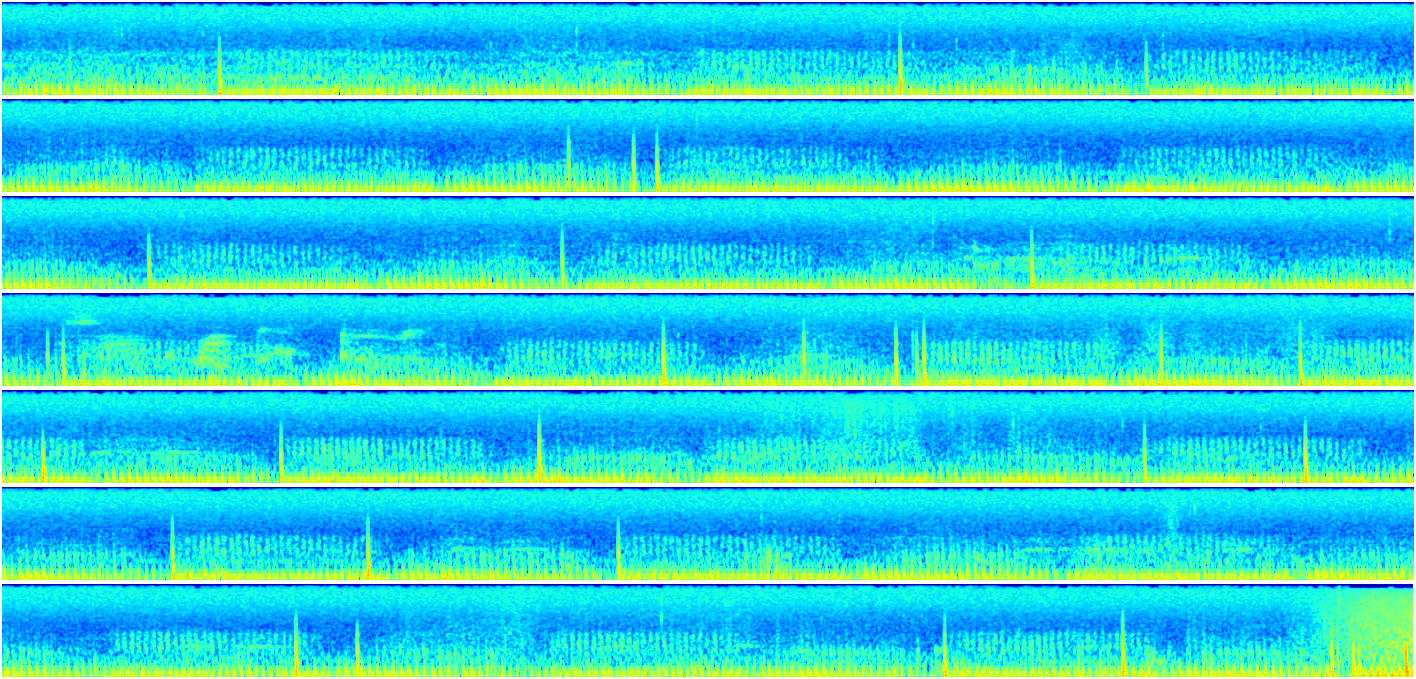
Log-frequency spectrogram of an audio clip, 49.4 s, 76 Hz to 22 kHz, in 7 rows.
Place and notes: Lying in Bed. My cat next to me. Primo EM172's to Sony ICD-UX512F.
